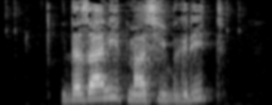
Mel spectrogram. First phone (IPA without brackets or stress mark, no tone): d̪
